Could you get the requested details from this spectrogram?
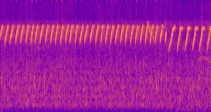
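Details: Long rapid 'nembak panjang' song of an oriental white-eye, meant as a master song for training: a dense, high, buzzy trill of about nine notes per second, slowing into wider-spaced notes over the last second.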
